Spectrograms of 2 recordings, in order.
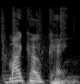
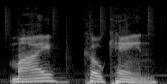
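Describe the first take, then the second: First: The phrase is said at a fast pace. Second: The phrase is said at a slower pace.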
